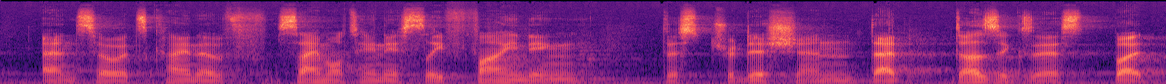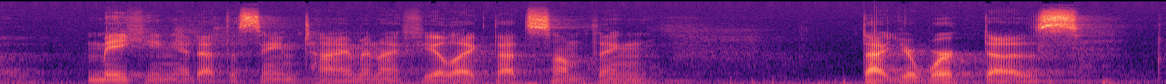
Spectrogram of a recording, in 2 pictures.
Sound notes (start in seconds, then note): none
